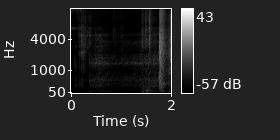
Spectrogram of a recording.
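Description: Quiet handling of trading cards on a table. Near the end there is one short, sharp tap or crinkle as a hand reaches to the foil card packs.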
